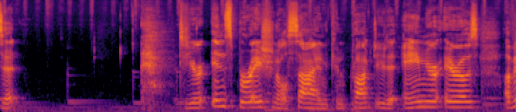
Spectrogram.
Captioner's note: laughs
